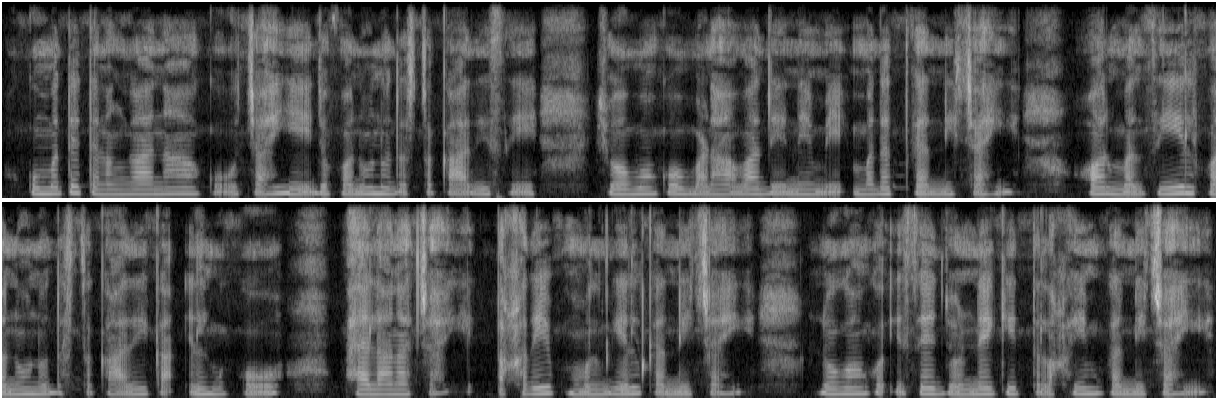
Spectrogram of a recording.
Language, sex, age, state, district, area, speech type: Urdu, female, 18-30, Telangana, Hyderabad, urban, spontaneous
